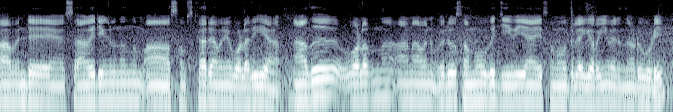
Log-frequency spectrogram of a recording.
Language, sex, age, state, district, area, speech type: Malayalam, male, 45-60, Kerala, Idukki, rural, spontaneous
